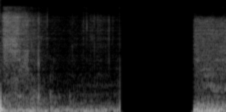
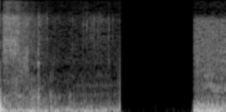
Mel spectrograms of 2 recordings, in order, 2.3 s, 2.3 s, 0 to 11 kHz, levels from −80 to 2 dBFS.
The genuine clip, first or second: second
